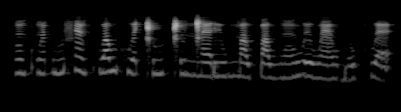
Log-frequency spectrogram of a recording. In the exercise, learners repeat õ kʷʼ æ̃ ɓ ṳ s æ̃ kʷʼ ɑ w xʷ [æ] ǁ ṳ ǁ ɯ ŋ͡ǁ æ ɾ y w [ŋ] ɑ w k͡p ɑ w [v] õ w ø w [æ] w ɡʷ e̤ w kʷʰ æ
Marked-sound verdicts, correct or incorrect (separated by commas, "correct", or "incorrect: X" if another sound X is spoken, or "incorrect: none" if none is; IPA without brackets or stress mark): correct, incorrect: ŋ͡m, correct, incorrect: æ̃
